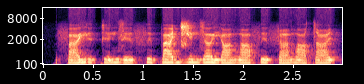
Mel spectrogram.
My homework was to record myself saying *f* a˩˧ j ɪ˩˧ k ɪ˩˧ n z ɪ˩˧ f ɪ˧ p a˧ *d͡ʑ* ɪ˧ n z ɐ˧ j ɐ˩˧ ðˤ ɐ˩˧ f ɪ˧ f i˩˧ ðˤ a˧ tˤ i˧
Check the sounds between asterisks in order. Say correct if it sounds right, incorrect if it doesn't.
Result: correct, correct

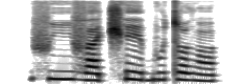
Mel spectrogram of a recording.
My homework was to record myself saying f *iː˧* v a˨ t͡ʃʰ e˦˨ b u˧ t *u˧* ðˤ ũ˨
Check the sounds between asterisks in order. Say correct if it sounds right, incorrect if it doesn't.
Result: correct, correct

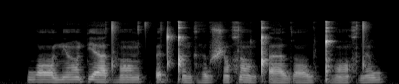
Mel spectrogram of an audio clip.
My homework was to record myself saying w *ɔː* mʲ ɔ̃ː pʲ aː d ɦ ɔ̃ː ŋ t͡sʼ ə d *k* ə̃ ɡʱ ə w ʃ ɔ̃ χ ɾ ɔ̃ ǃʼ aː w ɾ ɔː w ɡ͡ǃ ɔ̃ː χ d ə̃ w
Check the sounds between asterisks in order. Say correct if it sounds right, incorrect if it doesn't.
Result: correct, incorrect

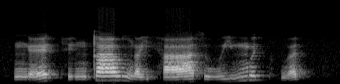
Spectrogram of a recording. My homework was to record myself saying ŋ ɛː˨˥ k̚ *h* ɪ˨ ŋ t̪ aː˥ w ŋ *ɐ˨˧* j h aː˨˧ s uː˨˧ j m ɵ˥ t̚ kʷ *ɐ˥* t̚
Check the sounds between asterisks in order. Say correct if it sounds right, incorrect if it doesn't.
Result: correct, correct, incorrect

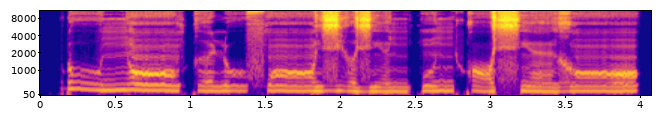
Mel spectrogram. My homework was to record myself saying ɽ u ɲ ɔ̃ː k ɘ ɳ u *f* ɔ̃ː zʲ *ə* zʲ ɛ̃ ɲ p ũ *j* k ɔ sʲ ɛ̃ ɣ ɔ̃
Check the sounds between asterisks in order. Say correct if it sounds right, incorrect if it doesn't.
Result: correct, correct, incorrect

